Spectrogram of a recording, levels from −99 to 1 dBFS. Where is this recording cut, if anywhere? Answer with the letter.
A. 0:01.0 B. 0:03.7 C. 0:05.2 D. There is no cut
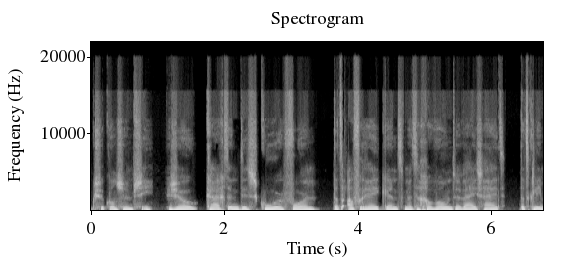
A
